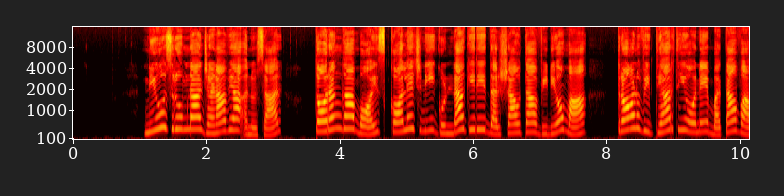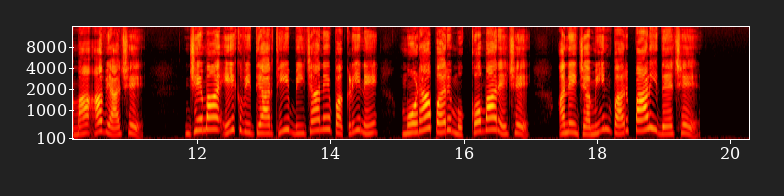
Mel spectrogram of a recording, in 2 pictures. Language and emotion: Gujarati, neutral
